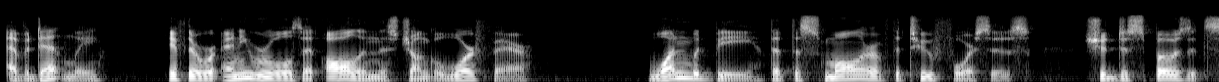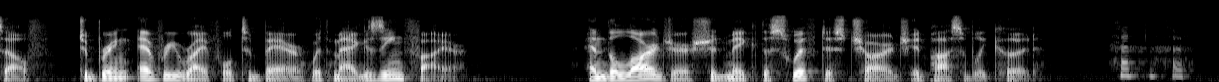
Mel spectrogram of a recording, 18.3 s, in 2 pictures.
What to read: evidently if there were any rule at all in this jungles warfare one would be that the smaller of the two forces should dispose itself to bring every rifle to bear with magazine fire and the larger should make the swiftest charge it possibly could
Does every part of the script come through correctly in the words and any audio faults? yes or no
no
